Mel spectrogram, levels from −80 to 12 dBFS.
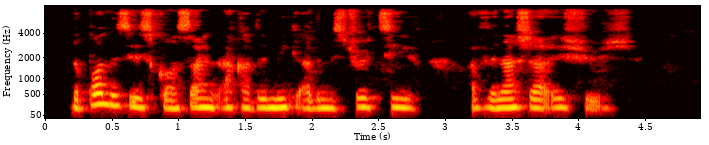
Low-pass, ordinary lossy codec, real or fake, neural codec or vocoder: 7.2 kHz; none; real; none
